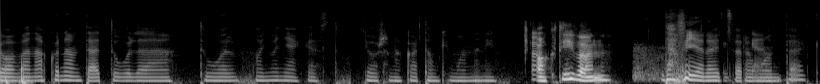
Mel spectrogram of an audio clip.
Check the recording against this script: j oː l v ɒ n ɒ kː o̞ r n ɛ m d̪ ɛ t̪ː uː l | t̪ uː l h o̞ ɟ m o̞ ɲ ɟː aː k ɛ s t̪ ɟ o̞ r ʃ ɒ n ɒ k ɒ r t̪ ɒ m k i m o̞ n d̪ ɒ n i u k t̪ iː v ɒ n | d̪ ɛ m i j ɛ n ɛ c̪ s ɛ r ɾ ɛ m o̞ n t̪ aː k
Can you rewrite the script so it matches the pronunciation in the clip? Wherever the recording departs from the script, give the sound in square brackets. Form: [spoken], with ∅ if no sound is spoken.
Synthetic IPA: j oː l v ɒ n ɒ kː o̞ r n ɛ m [t̪] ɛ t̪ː uː l | t̪ uː l h o̞ ɟ m o̞ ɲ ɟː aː k ɛ s t̪ ɟ o̞ r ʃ ɒ n ɒ k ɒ r t̪ ɒ m k i m o̞ n d̪ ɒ n i [ɒ] k t̪ iː v ɒ n | d̪ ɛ m i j ɛ n ɛ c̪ s ɛ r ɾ ɛ m o̞ n t̪ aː k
